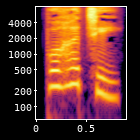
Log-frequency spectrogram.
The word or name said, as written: ಪೋಹಚೆ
